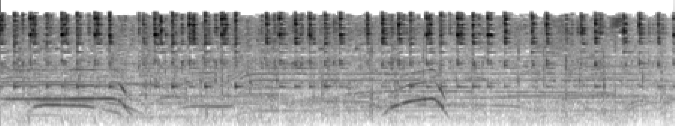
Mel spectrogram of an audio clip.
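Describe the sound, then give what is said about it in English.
A dense crowd of spectators cheers and shouts continuously, urging Marathon Monday runners up Heartbreak Hill in Newton, with high rising and falling whoops, clanging cowbells and rhythmic clapping pulsing throughout. “Or from these spectators urging the runners up Heartbreak Hill in Newton.”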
